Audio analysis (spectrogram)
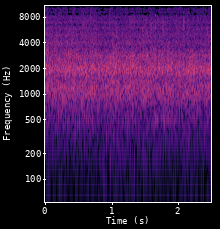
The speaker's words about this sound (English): Go back to your seats now. Clap for them as they go back.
